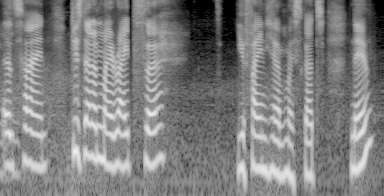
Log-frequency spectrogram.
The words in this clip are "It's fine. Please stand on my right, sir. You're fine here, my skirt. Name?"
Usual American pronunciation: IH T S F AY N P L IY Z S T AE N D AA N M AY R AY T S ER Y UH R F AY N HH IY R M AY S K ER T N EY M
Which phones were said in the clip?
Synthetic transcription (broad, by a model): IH T S F AY N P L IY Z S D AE D AA N M AY R AY T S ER Y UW F AY N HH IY M AY S K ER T N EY M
